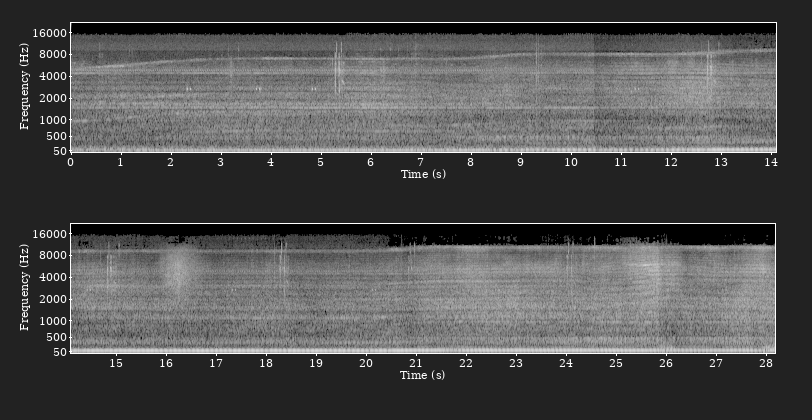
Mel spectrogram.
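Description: Diesel-electric freight locomotive approaching slowly, its engine's low rumble growing louder as it nears, with a thin high whine slowly rising in pitch.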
